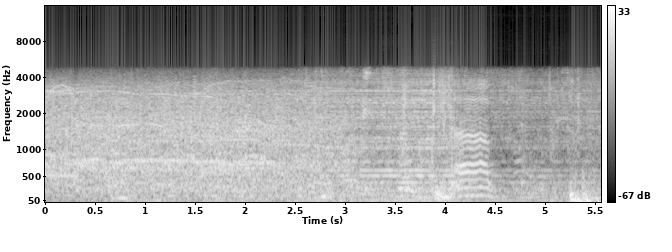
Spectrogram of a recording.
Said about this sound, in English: And that means that there will be someone new to run the Yankees. You're hearing fans applaud the decision. Isn't this amazing?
